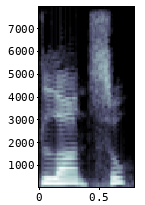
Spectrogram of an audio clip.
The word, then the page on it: tlansu: Mi'gmaq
